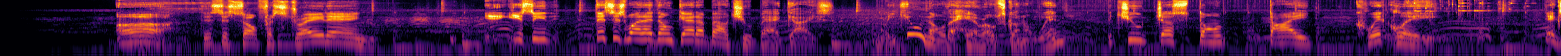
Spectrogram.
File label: video game reel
